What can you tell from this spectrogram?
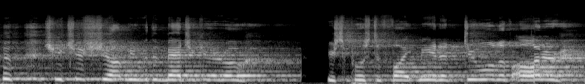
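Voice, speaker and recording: In a put-on character voice, a man speaks at a high pitch and moderate pace with monotone, flat intonation, heard through strong echo. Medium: audio drama. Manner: grandiose, menacing.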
